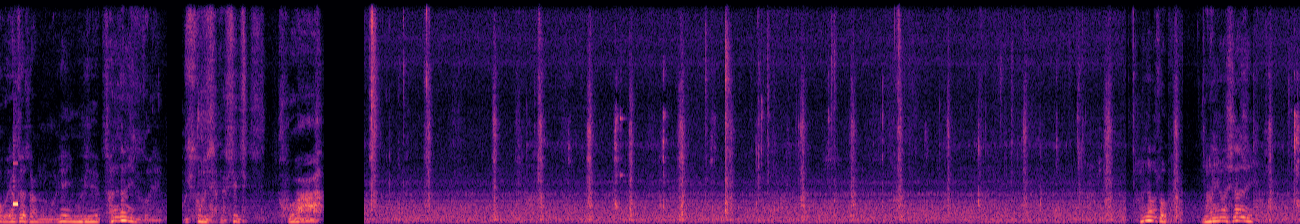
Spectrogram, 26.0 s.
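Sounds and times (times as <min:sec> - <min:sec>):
person chewing food: 0:07.4 - 0:22.8, 0:23.4 - 0:23.7, 0:25.1 - 0:26.0.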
